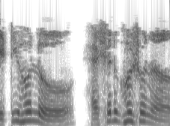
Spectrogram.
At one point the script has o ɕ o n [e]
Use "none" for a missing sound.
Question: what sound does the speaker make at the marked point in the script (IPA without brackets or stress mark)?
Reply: a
